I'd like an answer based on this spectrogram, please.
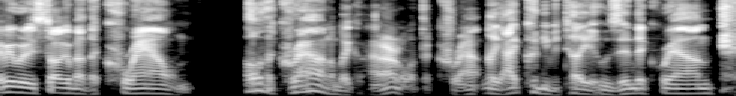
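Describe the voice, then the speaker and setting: A man's fairly low voice, very fast, with vocal fry, lively intonation, and a bright, sharp tone in a dry, close sound with no echo. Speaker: podcast co-host. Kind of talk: casual chat. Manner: stammering.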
